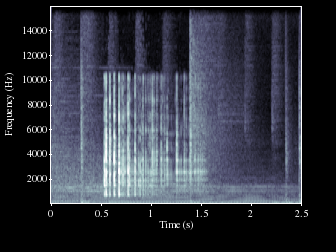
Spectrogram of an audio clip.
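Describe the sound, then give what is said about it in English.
Three dice, rolled for an instinct plus empathy check, rattle and clatter in a quick burst of sharp clicks lasting under a second, over a steady low background drone with no one speaking. “I'm going to roll instinct plus empathy to determine if Sudo can pierce the void of her mind, but the difficulty gets bumped up due to her mimetic conditioning.”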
